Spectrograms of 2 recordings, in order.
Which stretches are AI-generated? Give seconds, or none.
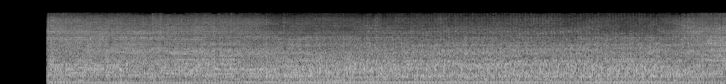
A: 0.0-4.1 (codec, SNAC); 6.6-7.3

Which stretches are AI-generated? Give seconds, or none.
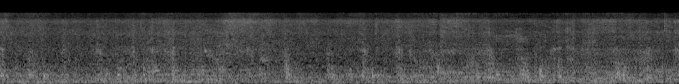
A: 4.2-6.8 (codec, SNAC)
